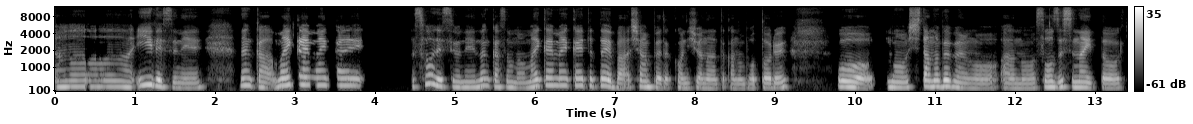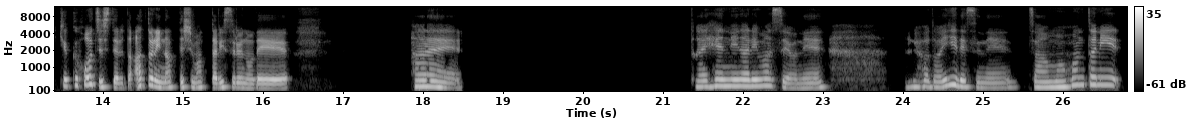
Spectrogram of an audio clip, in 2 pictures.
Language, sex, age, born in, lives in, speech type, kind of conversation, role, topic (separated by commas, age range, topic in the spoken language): Japanese, female, 20-24, Japan, Japan, conversation, podcast, host, あなたの人生を豊かにしてくれた小さな習慣は何ですか？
